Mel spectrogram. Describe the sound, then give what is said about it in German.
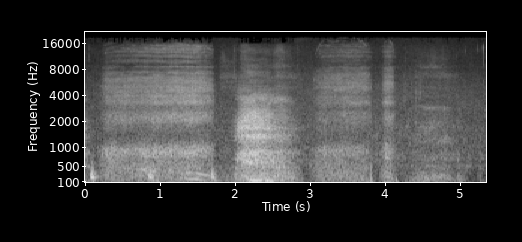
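Several breathy nasal sniffs, the strongest a sharp hissing inhale around the middle, with short softer snorts before and after; no talking, just the airy rush of someone sniffing Riesling wine in a glass during a tasting. “Er riecht.”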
